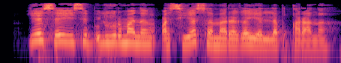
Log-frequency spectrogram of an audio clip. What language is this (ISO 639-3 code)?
bak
